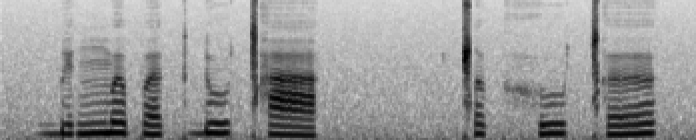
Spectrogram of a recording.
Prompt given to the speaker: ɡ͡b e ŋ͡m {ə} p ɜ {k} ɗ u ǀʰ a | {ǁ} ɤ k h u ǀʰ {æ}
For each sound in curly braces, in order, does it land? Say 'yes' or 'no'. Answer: yes, yes, yes, no

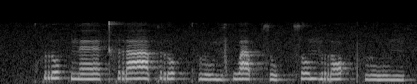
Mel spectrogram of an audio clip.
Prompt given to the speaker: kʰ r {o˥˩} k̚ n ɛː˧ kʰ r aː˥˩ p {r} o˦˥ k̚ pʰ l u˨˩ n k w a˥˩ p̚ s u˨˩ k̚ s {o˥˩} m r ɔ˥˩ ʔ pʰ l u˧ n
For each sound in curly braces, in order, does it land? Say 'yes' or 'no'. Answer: yes, yes, yes

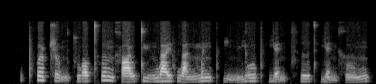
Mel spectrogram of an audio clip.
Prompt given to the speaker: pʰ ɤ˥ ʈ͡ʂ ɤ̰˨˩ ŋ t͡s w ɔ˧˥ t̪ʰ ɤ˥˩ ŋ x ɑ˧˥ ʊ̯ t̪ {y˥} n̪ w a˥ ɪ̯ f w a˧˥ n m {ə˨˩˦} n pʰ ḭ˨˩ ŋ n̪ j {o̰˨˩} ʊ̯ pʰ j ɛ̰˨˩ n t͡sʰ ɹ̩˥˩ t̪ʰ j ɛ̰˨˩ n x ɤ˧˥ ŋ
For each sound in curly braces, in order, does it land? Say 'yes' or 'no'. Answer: no, no, no

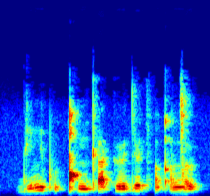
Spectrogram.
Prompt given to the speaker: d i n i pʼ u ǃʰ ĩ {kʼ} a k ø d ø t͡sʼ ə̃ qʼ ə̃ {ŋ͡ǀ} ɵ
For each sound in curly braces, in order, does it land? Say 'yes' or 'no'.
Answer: yes, yes

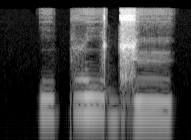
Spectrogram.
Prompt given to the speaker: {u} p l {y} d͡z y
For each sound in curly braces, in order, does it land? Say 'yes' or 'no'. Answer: yes, no

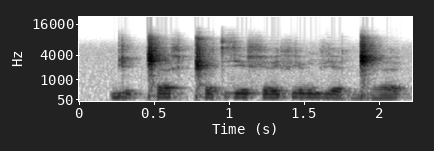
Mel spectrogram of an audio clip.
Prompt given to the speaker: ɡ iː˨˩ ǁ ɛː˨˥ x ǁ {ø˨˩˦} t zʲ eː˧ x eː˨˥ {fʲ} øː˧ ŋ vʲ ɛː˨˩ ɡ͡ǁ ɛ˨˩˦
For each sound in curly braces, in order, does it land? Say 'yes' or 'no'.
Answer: yes, yes

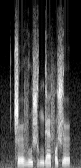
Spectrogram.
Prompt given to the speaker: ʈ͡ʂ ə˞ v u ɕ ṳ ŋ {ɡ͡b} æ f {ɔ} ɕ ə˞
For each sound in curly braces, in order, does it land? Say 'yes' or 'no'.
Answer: no, yes

